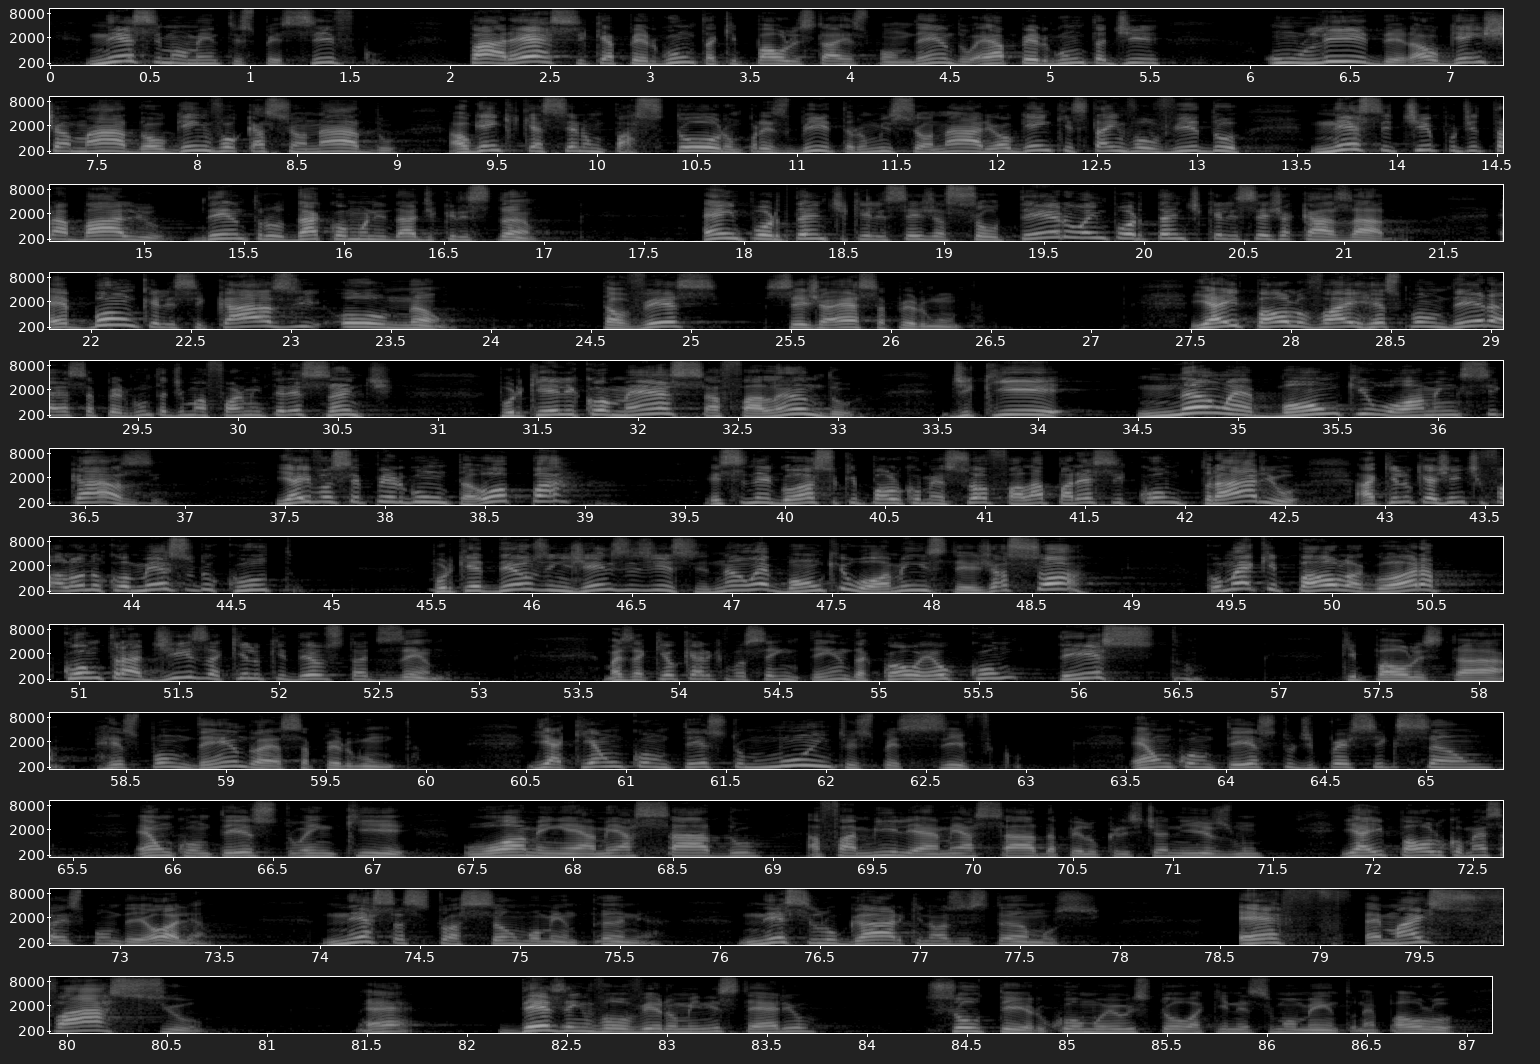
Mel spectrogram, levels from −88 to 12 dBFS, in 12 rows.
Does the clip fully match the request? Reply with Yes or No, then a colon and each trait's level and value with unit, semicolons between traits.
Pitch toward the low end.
No: high, 205 Hz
